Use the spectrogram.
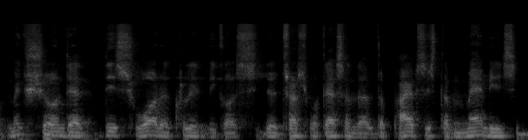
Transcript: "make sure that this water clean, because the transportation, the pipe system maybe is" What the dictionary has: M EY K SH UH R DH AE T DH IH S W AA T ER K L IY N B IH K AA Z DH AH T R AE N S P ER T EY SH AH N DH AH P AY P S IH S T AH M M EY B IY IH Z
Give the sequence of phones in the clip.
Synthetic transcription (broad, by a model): M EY K SH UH R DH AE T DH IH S W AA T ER K L IY N B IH K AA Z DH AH T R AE N S P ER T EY S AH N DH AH P AY P S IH S T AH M M EY B IY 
